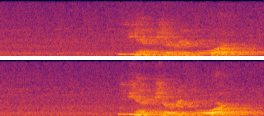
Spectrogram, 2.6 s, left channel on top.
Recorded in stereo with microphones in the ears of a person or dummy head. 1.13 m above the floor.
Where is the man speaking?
25° right (ahead or behind), 0.9 m; by 2.4 s 70° right (ahead or behind), 1.3 m.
